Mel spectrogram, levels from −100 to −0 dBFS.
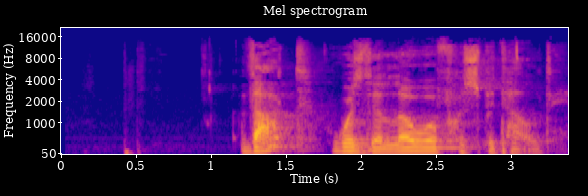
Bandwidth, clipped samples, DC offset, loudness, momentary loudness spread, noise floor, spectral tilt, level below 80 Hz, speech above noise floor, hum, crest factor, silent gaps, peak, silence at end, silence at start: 15.5 kHz; under 0.1%; under 0.1%; -25 LUFS; 13 LU; -68 dBFS; -5 dB/octave; -62 dBFS; 43 dB; none; 22 dB; none; -4 dBFS; 0.1 s; 1.2 s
